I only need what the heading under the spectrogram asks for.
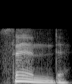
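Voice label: "send", English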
